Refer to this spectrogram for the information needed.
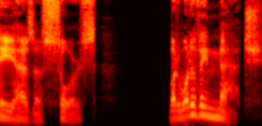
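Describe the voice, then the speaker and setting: A man uses a put-on character voice at a medium pitch, speaking at a very slow pace. The recording is very clean, with a silent background. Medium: read story. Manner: scornful, combative.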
